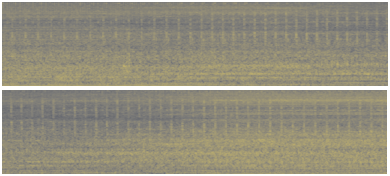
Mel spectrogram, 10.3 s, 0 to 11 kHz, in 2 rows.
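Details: BMW 323i running with a fast, even top-end ticking/pinging about three to four per second, louder since the head was rebuilt and machined with a valve job; valvetrain tick suspected, top-end ticking.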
